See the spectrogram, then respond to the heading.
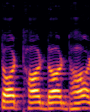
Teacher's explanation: और ट वर्ग का जो उच्चारण स्थान होता है वह क्या होता है, तो मूर्धा होता है।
